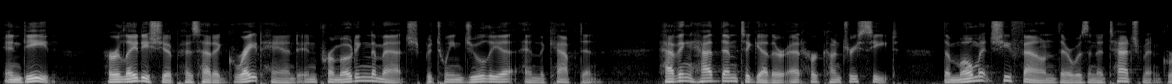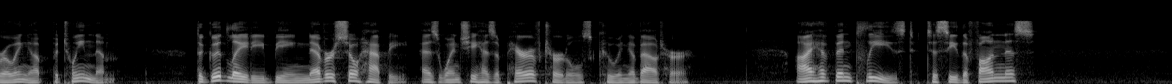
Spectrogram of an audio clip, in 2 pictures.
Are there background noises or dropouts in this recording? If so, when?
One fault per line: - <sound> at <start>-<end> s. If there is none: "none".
none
